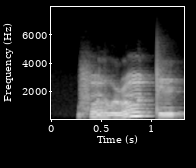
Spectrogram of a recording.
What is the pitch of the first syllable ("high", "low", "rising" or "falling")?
low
